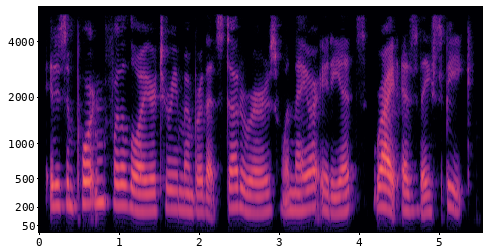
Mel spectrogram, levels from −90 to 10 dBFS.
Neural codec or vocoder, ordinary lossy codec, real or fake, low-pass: autoencoder, 48 kHz, 128 numbers a frame, DAC-VAE, trained on Japanese speech; MP3, 48 kbps; fake; 5.4 kHz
